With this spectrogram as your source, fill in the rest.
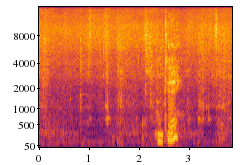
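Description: Flour cooking in a pot as the base for a cheesy kielbasa potato soup, a low sizzle with repeated stirring scrapes and a louder clatter of utensil against pot near the end, with a brief spoken word.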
